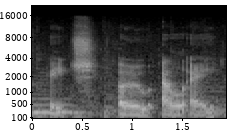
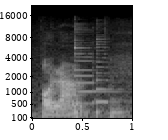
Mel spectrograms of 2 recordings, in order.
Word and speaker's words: hola: Uh, in Spanish it's hola and uh it's spelled H O L A and H in Spanish it's a silent sound so you don't um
